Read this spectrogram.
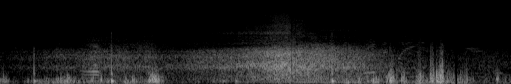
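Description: A car passes by and fades.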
